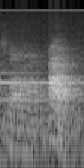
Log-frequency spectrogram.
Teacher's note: 两个母音中间是比较轻的喉塞音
